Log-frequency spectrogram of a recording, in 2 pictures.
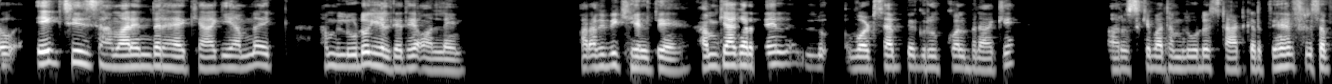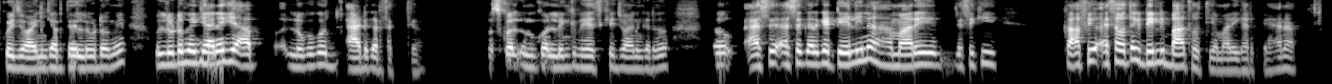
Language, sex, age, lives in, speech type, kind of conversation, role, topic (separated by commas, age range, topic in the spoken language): Hindi, male, 30-34, India, conversation, podcast, guest, Technology ne tumhari family bonding ko kaise badla hai, aur tum apne experiences kaunse share karna chahoge?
